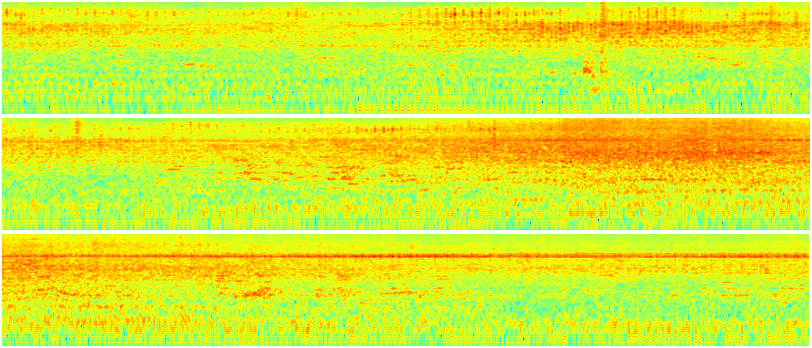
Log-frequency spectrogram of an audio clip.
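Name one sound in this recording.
A boat engine drones steadily close by.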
